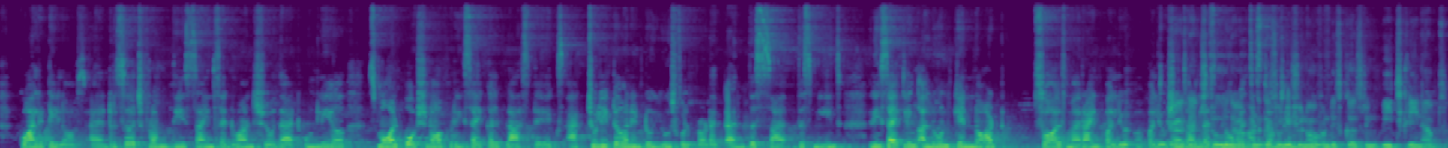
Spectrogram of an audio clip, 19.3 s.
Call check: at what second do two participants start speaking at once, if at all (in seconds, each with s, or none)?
15.6 s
